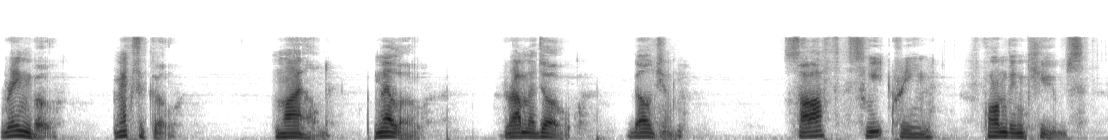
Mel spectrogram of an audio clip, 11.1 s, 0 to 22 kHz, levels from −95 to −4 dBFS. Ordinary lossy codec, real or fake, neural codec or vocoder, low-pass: AAC, 32 kbps; fake; codec, 44.1 kHz, 2.6 kbps, SNAC; 7.2 kHz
